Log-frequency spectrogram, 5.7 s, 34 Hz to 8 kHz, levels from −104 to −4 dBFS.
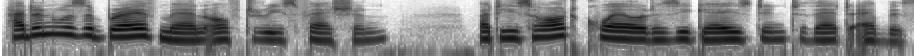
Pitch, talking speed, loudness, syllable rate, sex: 190 Hz, 190 wpm, -17 LUFS, 5.0 syllables/s, female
